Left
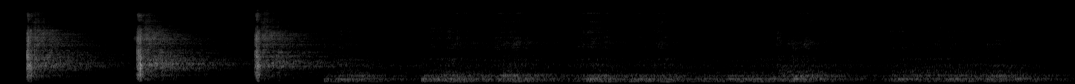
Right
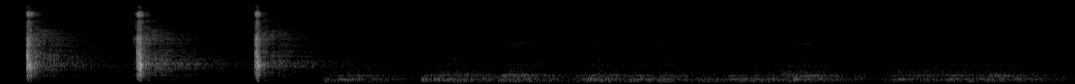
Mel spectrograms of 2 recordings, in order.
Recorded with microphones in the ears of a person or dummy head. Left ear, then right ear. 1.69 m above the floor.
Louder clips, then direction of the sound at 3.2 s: Left 2 dB; 25° left (ahead or behind).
